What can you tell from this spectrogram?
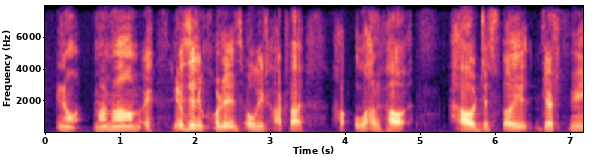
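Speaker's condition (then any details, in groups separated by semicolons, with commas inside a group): Cerebral palsy, mild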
